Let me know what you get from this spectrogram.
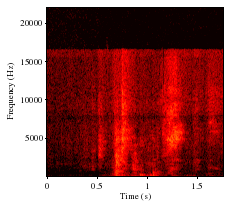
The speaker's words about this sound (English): There's a big white van slowly rolling by the house, but stopped long enough to set the dogs off. They started barking. It kept going.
